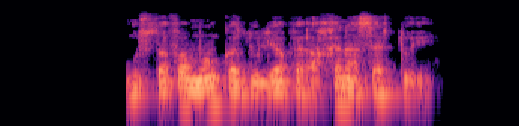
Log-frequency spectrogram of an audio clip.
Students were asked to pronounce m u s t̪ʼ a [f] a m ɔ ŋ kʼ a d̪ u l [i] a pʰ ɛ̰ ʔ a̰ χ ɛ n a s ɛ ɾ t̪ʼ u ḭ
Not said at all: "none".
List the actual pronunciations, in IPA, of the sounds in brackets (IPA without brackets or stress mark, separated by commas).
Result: f, j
